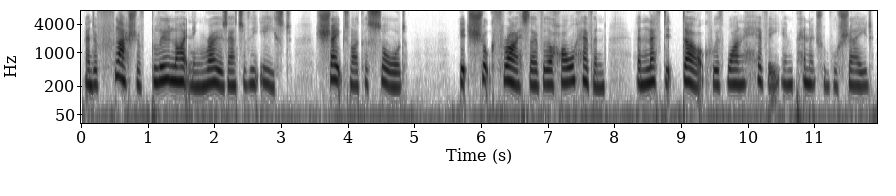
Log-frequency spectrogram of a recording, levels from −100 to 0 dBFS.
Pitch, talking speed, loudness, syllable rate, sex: 225 Hz, 155 wpm, -19 LUFS, 4.3 syllables/s, female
